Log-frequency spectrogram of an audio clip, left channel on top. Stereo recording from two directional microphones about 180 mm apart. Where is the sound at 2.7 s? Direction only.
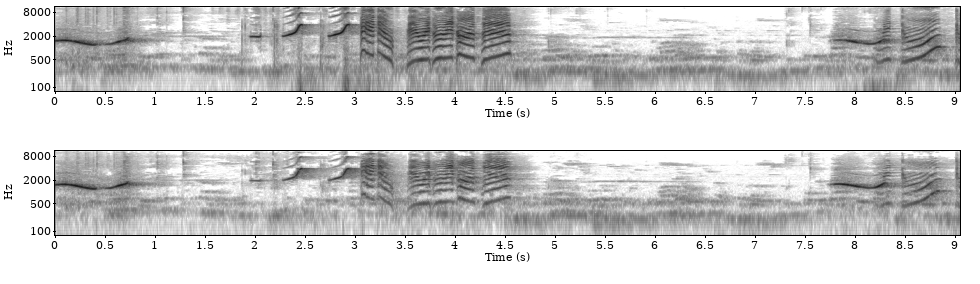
45° left (ahead or behind).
